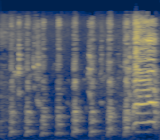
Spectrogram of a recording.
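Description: Several hens cluck in short repeated bursts close by in a closed pen, ending in a louder, more agitated squawk.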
